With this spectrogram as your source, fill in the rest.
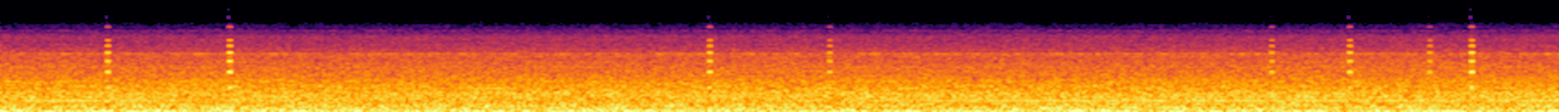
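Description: A jet engine roars steadily inside the cockpit.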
